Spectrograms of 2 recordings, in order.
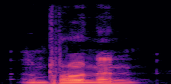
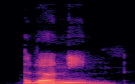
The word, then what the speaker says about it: Ronin: Hay gente, los gringos sobre todo, que además en vez de decir Ronin dicen Ronan. No se les puede pedir demasiado. Que además debiera ser Ronin, por cierto.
